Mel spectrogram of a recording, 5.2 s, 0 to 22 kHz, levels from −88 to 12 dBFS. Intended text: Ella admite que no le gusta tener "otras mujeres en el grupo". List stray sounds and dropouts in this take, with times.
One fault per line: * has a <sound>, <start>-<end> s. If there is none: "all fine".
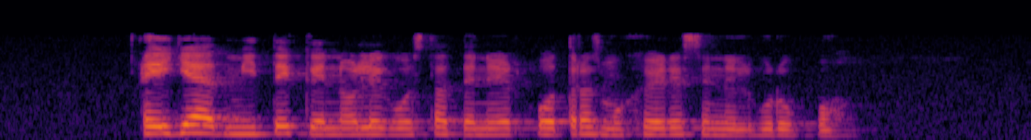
all fine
